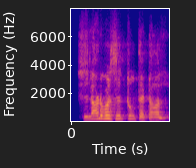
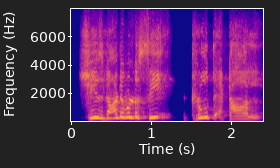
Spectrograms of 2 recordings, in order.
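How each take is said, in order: First: "She's not able to see truth at all" said fast and softer, stress on "able"; a hushed, rapid afterthought; quick quieter repeat. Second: "She is not able to see truth at all" declared high and loud, stress on "is"; a preacher's emphatic outcry. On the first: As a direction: drop the volume and rush the echo. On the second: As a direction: proclaim it with force, leaning on "is". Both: Shown as a demonstration.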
